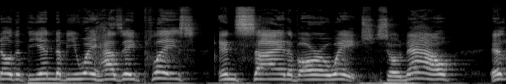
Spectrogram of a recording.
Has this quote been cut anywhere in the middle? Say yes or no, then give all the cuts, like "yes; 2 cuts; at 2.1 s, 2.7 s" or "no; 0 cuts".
yes; 1 cut; at 2.1 s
